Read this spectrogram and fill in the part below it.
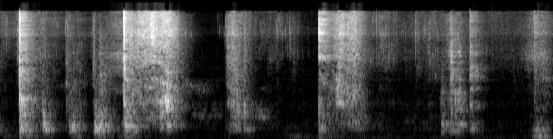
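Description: Mutton keema being stirred as it fries in a pan, with repeated scraping and clattering strokes of a spoon against the pan in irregular bursts over a low sizzle.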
